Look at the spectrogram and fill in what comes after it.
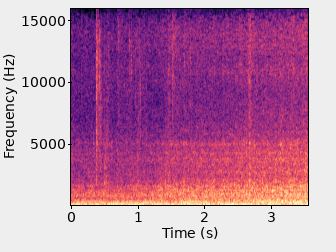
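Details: Ford 6.7 Powerstroke diesel after an oil and fuel filter service and fuel system bleed, idling during the leak check: steady, even clatter with no misses or odd knocks; healthy idle with no leaks.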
